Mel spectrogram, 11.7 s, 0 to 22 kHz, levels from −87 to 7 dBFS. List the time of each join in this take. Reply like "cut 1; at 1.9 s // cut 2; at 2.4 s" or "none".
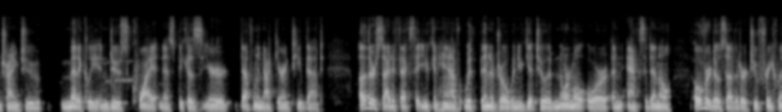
none

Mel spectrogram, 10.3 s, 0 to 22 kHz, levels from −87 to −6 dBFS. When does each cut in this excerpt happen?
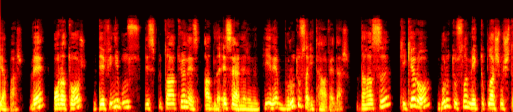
cut 1; at 2.9 s // cut 2; at 5.2 s

